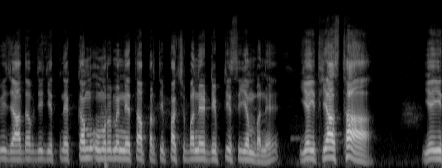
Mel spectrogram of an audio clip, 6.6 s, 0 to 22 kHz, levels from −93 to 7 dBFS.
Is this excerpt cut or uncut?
uncut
